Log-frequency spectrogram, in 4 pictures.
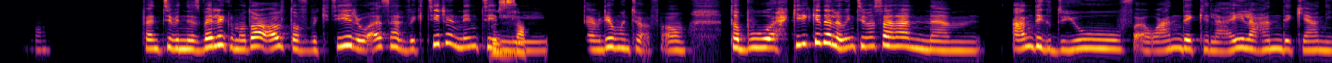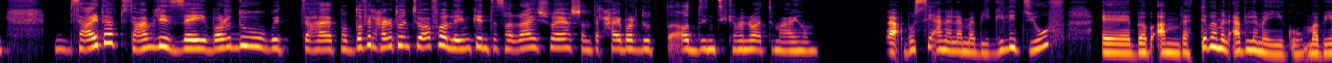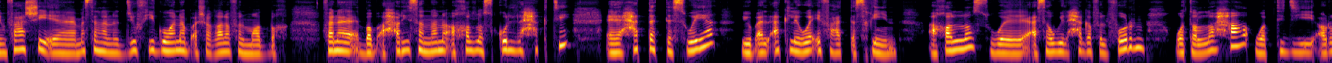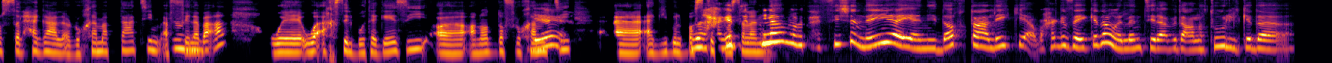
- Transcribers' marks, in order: tapping; in English: "الباسكِت"
- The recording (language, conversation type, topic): Arabic, podcast, ازاي تحافظي على ترتيب المطبخ بعد ما تخلصي طبخ؟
